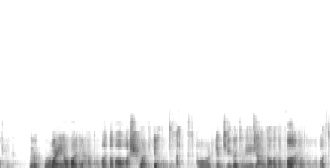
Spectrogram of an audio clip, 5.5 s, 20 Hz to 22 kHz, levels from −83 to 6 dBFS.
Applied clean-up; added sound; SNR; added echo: neural mask model DeepFilterNet 3.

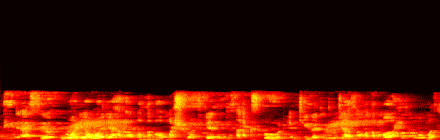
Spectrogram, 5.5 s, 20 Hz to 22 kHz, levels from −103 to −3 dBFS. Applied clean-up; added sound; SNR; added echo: classical method WPE with log-MMSE.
